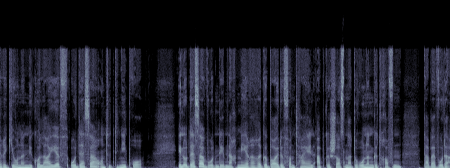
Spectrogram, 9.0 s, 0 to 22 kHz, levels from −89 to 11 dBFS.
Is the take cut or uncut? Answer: uncut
